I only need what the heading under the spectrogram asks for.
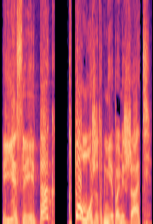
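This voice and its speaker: A man's voice: very high voice, huge pitch swings, unhurried, bright, forceful tone, no room sound, studio quality, voice pushed up, full character voice. A man voicing a hot-tempered, stubborn young woman who speaks sharply and indignantly.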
